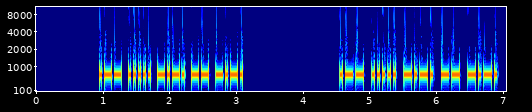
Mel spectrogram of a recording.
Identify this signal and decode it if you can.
Morse code, heard as a keyed tone, about 29 wpm, 700 Hz. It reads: W5CMC W5CMC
